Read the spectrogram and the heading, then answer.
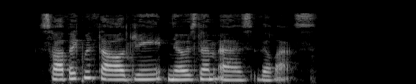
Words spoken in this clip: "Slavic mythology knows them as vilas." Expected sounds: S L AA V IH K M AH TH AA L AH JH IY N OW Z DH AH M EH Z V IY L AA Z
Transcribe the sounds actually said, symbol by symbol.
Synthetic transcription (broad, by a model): S AA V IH K M AH TH AA L AH JH IY N OW Z DH AH M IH Z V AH L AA S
